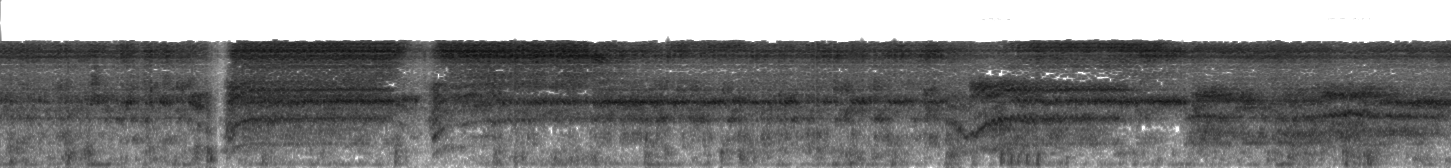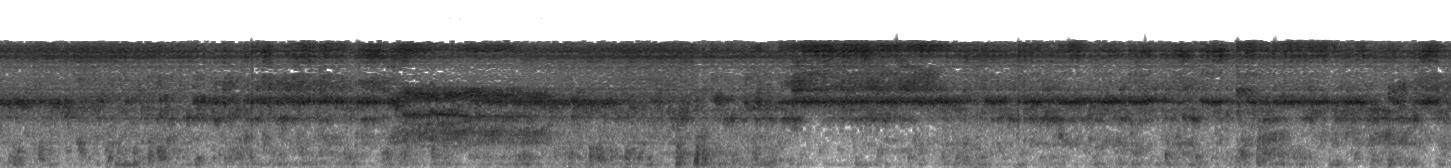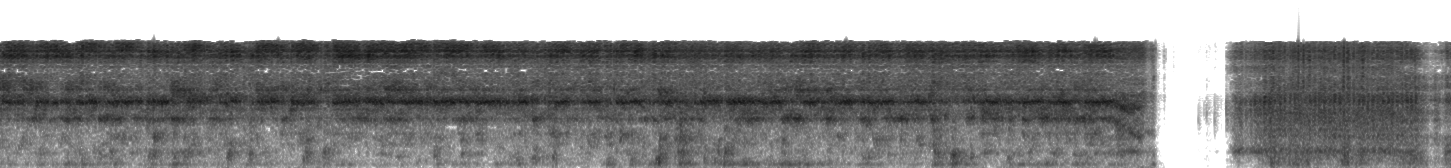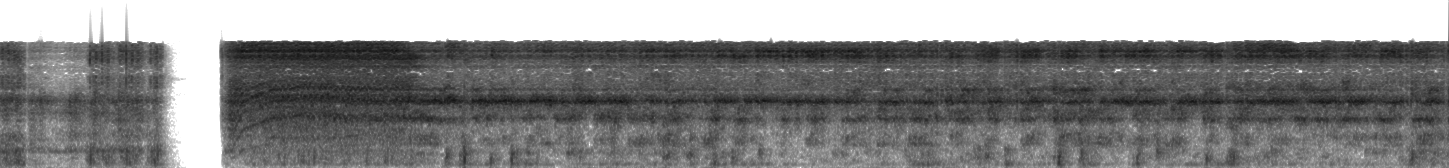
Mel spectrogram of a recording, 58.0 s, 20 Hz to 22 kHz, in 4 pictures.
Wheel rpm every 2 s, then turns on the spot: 150, 130, 140, 160, 150, 150, 160, 170, 160, 160, 160, 160, 160, 160, 160, 160, 160, 160, 160, 160, 40, 20, 20, 140, 160, 160, 160, 160, 160.
40-44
